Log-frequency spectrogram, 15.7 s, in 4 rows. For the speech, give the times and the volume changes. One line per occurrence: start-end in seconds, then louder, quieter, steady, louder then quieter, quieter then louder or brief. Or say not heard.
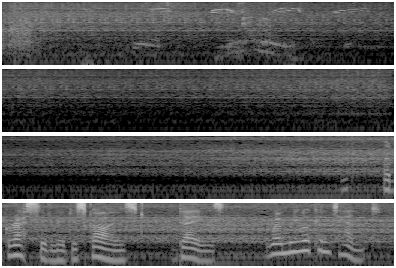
11.2-15.6 quieter then louder.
